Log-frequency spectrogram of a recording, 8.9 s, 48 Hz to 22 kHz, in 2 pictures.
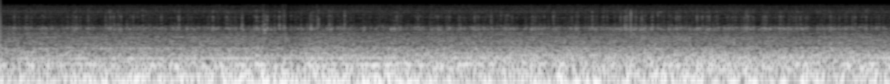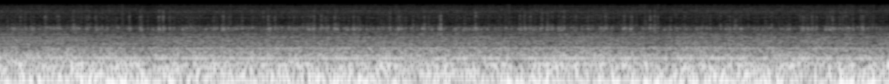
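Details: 2010 Nissan Qashqai, CVT, front-wheel drive, while driving: a steady low hum at an even pitch under the road noise. Right front wheel bearing (hub) hum.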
